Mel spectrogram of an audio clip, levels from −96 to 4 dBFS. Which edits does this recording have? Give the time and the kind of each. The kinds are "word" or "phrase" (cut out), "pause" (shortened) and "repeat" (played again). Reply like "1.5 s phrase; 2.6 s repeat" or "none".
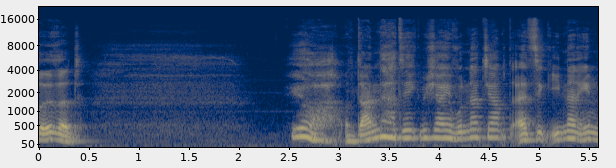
none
